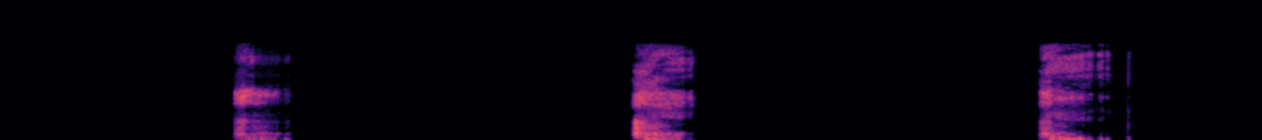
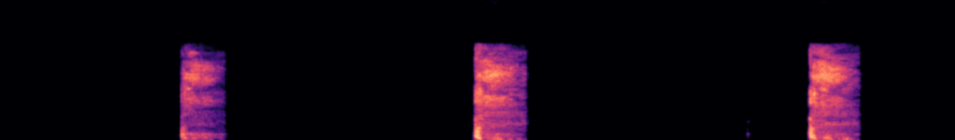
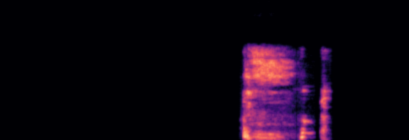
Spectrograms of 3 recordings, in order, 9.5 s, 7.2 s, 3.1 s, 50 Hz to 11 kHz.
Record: {"exhalation_length": "9.5 s", "exhalation_amplitude": 4637, "exhalation_signal_mean_std_ratio": 0.25, "three_cough_length": "7.2 s", "three_cough_amplitude": 28482, "three_cough_signal_mean_std_ratio": 0.22, "cough_length": "3.1 s", "cough_amplitude": 21530, "cough_signal_mean_std_ratio": 0.27, "survey_phase": "beta (2021-08-13 to 2022-03-07)", "age": "18-44", "gender": "Female", "wearing_mask": "No", "symptom_runny_or_blocked_nose": true, "symptom_fatigue": true, "symptom_headache": true, "symptom_change_to_sense_of_smell_or_taste": true, "symptom_loss_of_taste": true, "symptom_onset": "7 days", "smoker_status": "Never smoked", "respiratory_condition_asthma": false, "respiratory_condition_other": false, "recruitment_source": "Test and Trace", "submission_delay": "2 days", "covid_test_result": "Positive", "covid_test_method": "RT-qPCR", "covid_ct_value": 17.0, "covid_ct_gene": "ORF1ab gene", "covid_ct_mean": 17.5, "covid_viral_load": "1900000 copies/ml", "covid_viral_load_category": "High viral load (>1M copies/ml)"}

